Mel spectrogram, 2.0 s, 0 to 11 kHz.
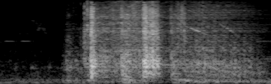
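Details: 2008 Honda CR-V with a bad starter motor: a short, harsh cranking burst with a couple of clunks, then a brief fading whir, failing to turn the engine properly.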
